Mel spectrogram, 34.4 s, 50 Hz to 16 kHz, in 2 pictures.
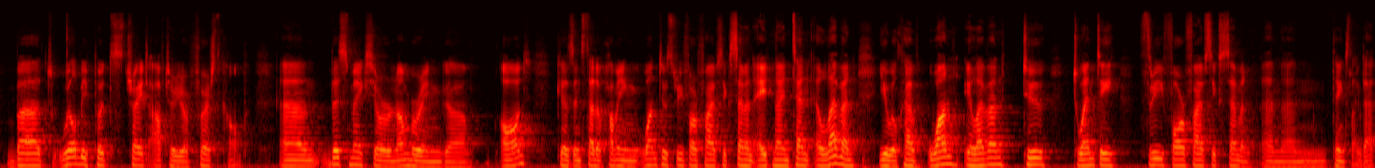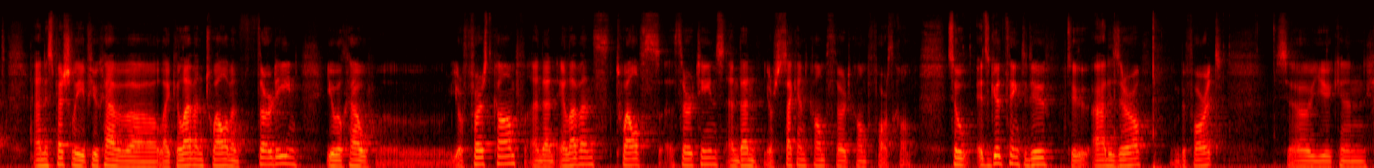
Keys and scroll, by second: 30.4 fn+Left, 31.1 typing, 33.6 fn+Right, 34.0 Left.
